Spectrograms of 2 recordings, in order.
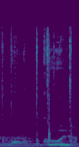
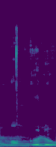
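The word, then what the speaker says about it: Монгол: which is Mongol, and it's spelled with an O in Cyrillic, but I think it's pronounced like a back vowel, like a U, a high back vowel, so it's going to be Mongol, I think, in my language.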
